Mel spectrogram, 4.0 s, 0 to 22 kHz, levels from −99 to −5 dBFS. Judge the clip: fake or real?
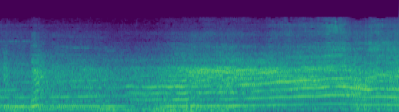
real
